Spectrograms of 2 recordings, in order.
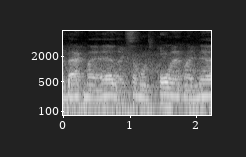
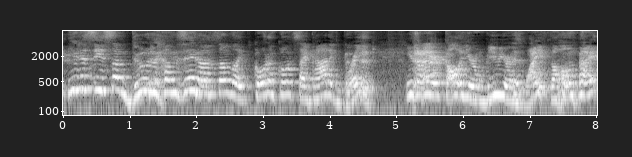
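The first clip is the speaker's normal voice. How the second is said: laughing; 12 semitones higher, 8 dB louder than usual. Real, not acted. Imagining nurse's view, laughing.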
